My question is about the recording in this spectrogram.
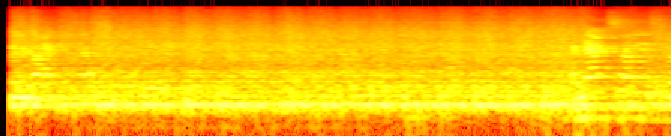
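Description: A live rock band with electric guitar, bass and drums holds a sustained chord under a drum roll, the sound of a song being brought to its close.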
